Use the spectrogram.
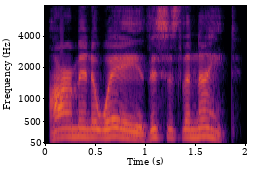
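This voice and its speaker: A man's voice: on the high side, normal speed, fairly bright tone, voice pushed up, lightly acted. A man voicing a chorus of small toy figures chanting a rhyming call to battle. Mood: urgent. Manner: chanting rhymes. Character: chorus of tiny toy voices, eager.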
